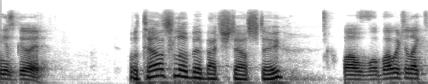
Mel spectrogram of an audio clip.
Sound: voiceover

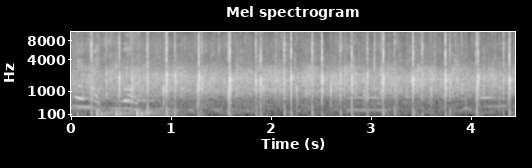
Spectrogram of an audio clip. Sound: applause

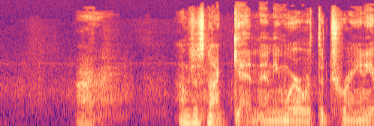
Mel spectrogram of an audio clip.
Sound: sighs

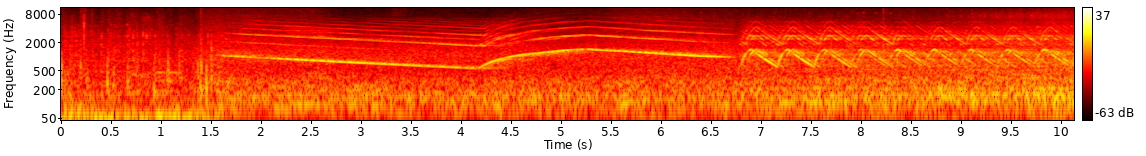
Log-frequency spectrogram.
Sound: sound of siren

